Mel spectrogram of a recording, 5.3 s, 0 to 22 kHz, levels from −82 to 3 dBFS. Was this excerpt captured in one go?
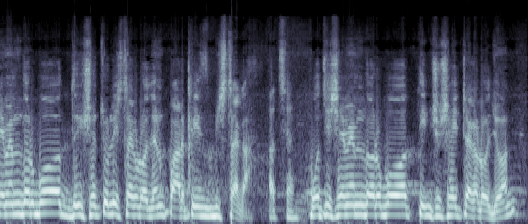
yes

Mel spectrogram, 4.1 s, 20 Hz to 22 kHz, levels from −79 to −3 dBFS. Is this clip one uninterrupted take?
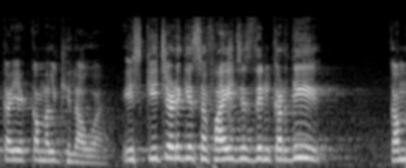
no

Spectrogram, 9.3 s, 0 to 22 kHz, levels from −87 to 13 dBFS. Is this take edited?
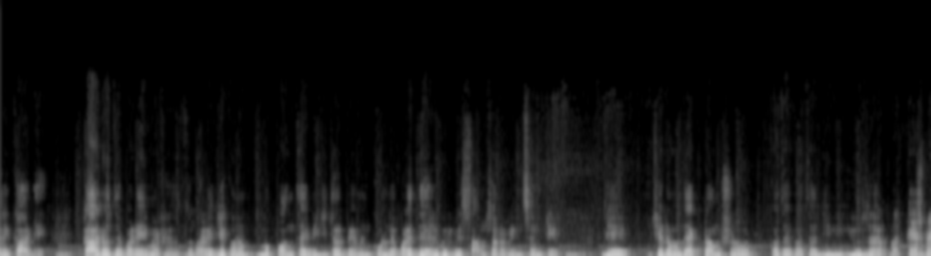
no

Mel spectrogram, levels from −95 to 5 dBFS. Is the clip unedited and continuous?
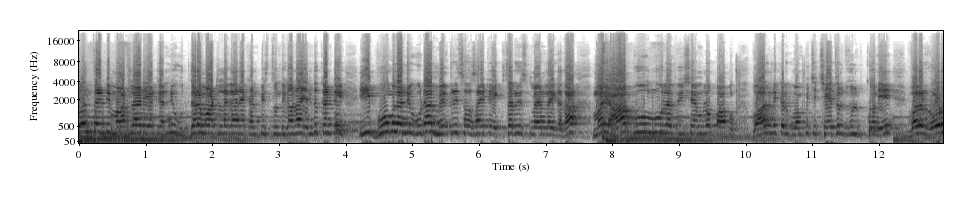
yes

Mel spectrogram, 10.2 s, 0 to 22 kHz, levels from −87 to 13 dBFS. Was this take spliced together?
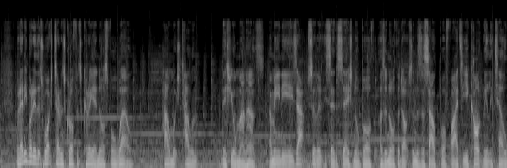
no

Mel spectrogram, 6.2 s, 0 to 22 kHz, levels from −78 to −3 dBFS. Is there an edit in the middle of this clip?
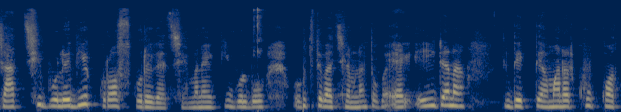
yes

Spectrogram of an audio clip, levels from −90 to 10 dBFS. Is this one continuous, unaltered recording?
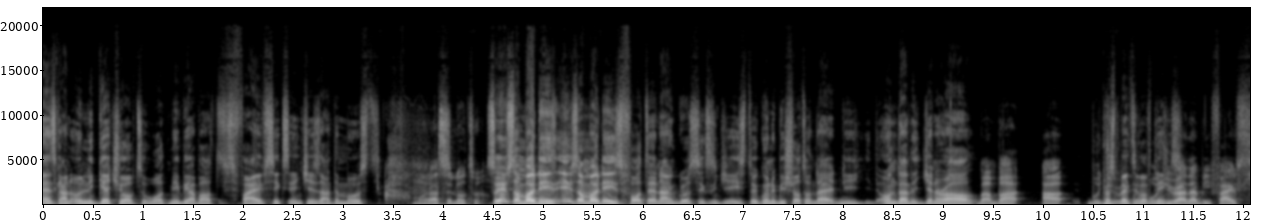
yes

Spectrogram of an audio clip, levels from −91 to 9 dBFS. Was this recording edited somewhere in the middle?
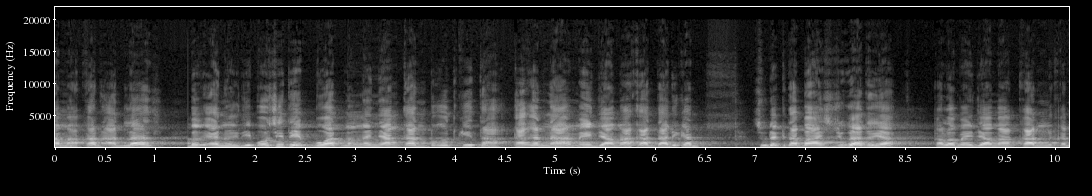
no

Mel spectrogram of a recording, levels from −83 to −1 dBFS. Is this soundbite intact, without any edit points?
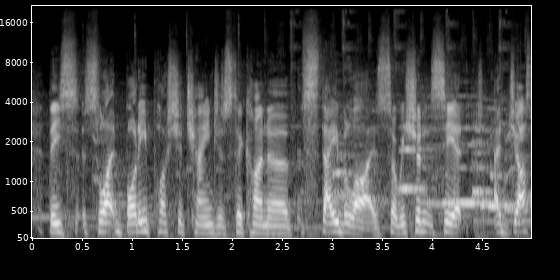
no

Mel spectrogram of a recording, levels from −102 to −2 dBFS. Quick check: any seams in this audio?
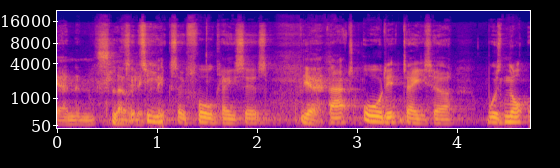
yes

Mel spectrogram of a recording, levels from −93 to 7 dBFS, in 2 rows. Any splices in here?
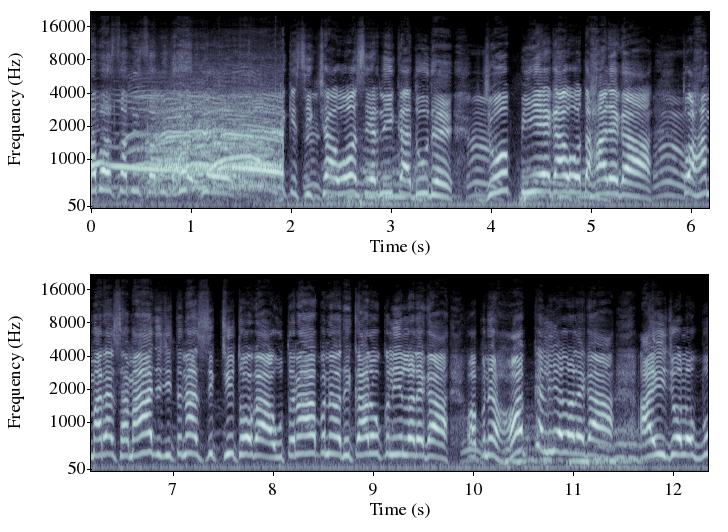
yes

